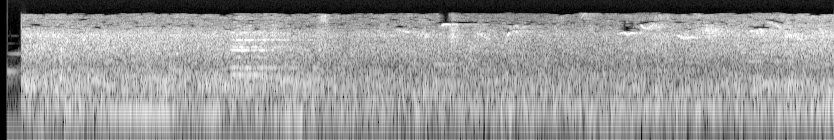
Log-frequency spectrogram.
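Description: Steady outdoor background noise, an even rush with no distinct event standing out.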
